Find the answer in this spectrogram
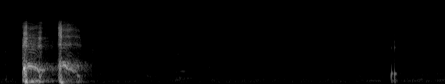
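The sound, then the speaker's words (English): Two loud coughs in quick succession from a person who thinks they are catching the flu, followed by a long quiet pause and a faint short click or throat sound near the end. “I got a cough. I think I'm catching the flu.”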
